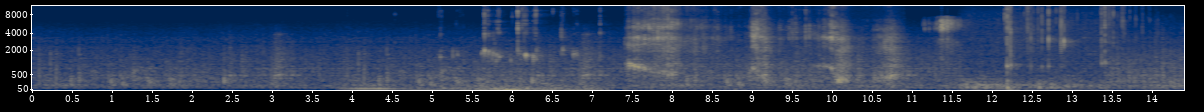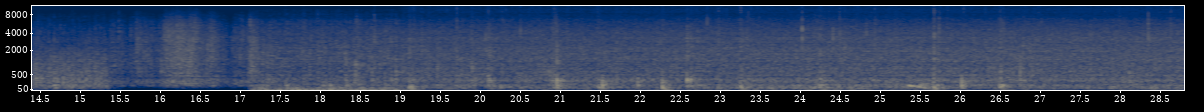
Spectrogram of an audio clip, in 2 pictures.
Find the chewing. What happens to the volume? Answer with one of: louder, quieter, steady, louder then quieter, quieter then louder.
louder then quieter.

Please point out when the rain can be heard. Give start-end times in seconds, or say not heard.
0.0-28.7.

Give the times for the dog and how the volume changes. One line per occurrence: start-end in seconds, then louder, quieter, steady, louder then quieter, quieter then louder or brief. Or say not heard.
not heard.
